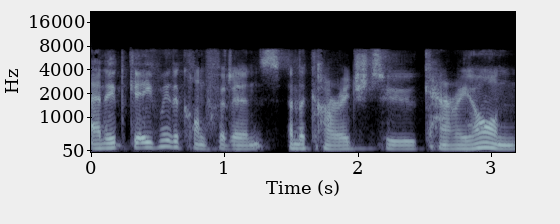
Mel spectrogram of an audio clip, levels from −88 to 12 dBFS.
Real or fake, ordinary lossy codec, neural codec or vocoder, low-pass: fake; AAC, 48 kbps; codec, 16 kHz, 4 kbps, X-Codec, HuBERT features, trained on general audio; 7.2 kHz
